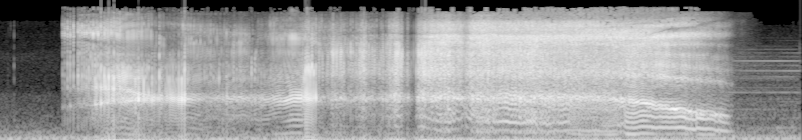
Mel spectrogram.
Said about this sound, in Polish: Dźwięk. Dziwny, zniekształcony wrzask przeszywa przestrzeń. Rozbija się echem pomiędzy tymi skałami.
